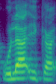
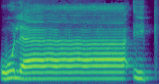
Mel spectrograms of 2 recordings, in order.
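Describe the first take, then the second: First: The word ends with a final short vowel. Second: The word ends on a bare consonant. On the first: The reading continues past this word. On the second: The reader stops at this word.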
